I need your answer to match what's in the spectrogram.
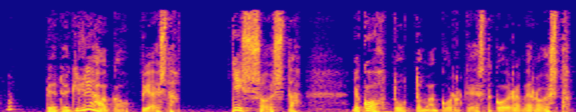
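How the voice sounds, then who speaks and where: A touchy old talking dog from a storybook, grumbling out dry complaints in a husky, airy voice, as a man reads him. The tone stays close to a plain reading voice at an ordinary pitch. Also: huge pitch swings, exaggerated voice.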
